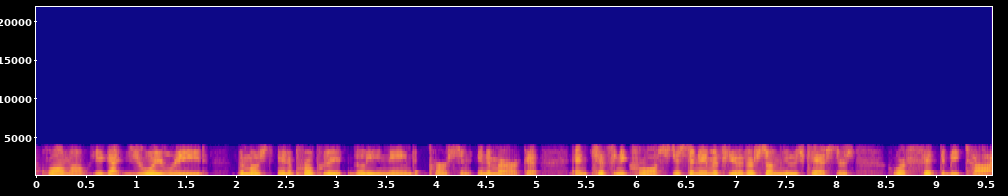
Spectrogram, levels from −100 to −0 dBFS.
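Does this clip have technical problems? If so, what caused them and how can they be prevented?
Yes. GSM full-rate codec damage runs throughout: this speech gets a buzzy, gravelly roughness from pulse-driven vocal-tract modelling, and nothing above 3.8 kHz survives, consistent with 13 kbps coding. Prevent it by capturing and transmitting through a wideband codec rather than a legacy GSM path.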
